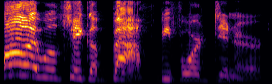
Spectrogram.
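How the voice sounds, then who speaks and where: A woman puts on a bossy male storybook villain who hunts crocodiles. He is smug and gloating, giving orders in a high, bright, wildly swinging voice. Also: huge pitch swings, takes it slowly, creaky, exaggerated voice. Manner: commanding, gloating.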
